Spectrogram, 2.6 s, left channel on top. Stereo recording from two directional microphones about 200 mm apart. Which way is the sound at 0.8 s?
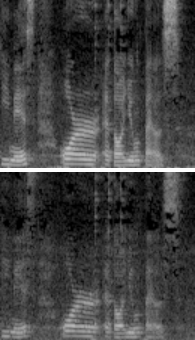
50° left (ahead or behind).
